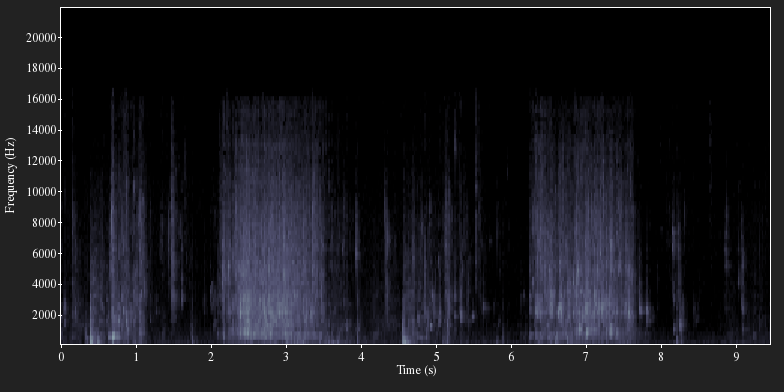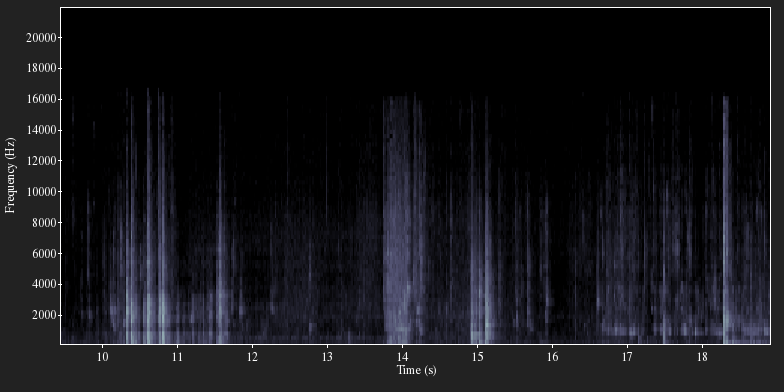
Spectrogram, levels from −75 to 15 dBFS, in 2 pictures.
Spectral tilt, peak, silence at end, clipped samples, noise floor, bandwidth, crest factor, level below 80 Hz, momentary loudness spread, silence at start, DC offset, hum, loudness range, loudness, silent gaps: -1.5 dB/octave; 0 dBFS; 0 s; under 0.1%; -62 dBFS; 17 kHz; 34 dB; -66 dBFS; 27 LU; 0 s; under 0.1%; none; 10 LU; -29 LUFS; none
